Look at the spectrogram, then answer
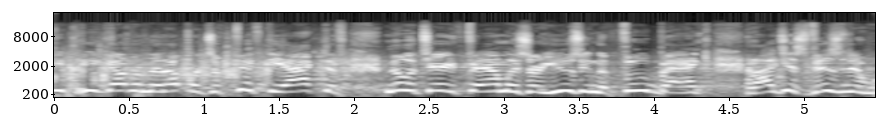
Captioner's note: some Applause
